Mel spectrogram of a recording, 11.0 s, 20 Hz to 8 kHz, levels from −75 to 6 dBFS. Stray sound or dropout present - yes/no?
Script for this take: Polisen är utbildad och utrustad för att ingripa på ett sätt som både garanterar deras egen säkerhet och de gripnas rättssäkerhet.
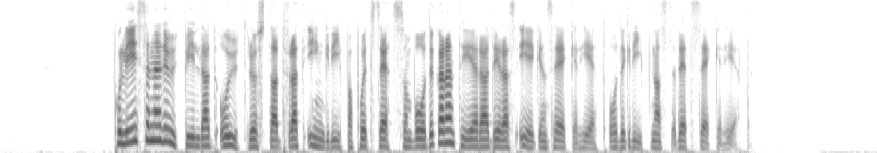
no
